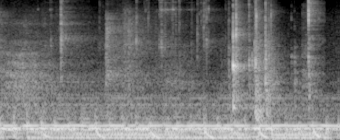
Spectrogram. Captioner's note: keys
